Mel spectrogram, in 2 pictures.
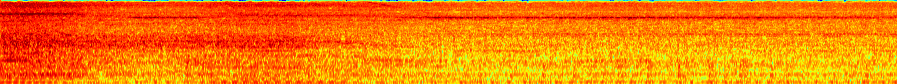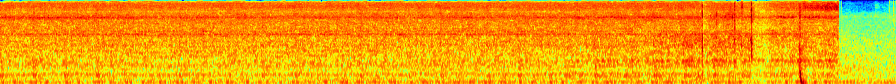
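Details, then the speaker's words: Freshly installed engine with a blow-off valve, on its first start: a thin, steady, high-pitched hiss over an uneven idle. A small leak at the back of the exhaust manifold; once fixed, it sounds normal. "righty I found a small leak on the back of the manifold that's why it sounds so high pitched"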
